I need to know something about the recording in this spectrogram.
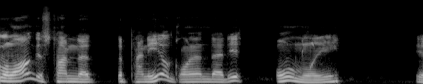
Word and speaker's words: pineal: So it's pronounced pineal.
